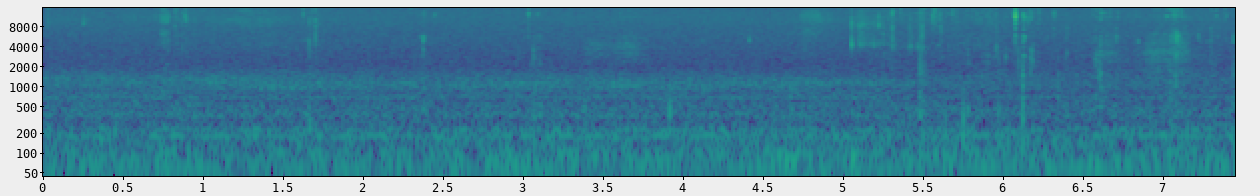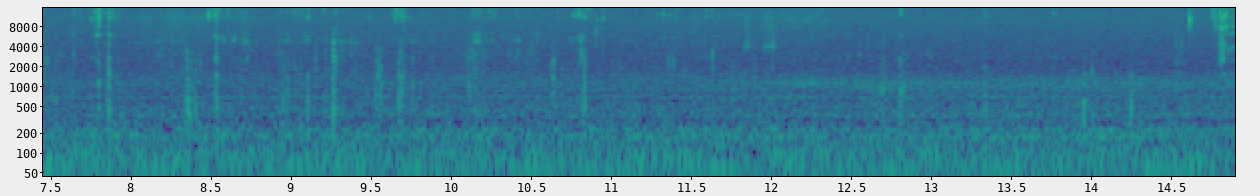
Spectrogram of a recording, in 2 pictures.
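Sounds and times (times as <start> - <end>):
low steady hum: 0.0 - 14.9
person chewing a sandwich: 4.9 - 14.9.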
